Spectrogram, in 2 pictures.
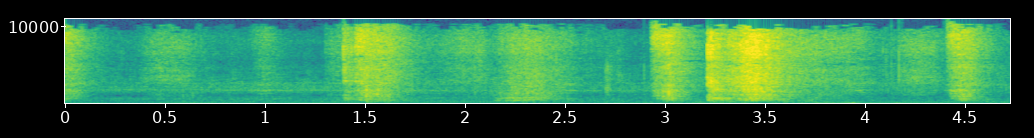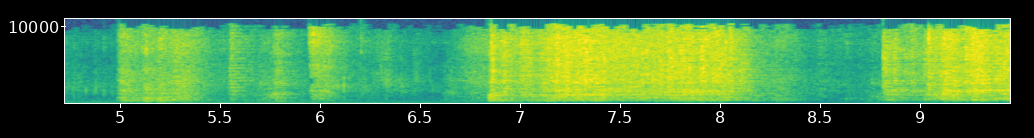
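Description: Shovel scraping across a stall floor and scooping and tossing gravel: a string of gritty scrapes and rushes, the longest lasting over a second about seven seconds in.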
